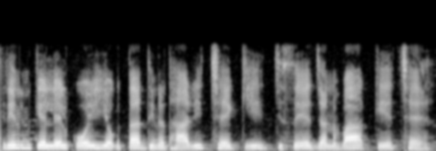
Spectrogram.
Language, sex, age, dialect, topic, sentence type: Maithili, female, 18-24, Bajjika, banking, question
